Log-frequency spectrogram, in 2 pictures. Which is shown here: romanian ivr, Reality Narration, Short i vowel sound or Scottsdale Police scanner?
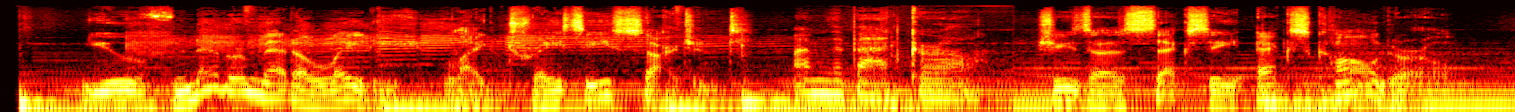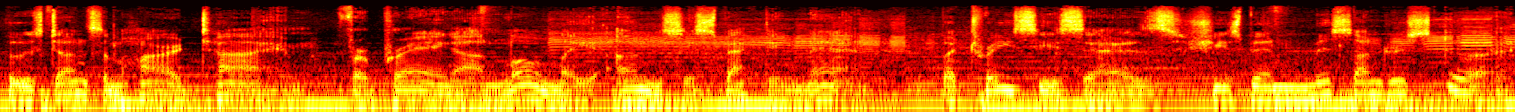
Reality Narration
